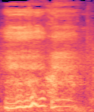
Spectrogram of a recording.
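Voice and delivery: laughing. Real, not acted. Laughing at bad luck.

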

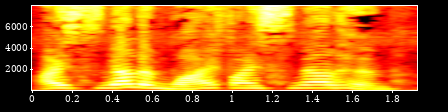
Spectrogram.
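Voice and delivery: excited ogre sniffing; loud insistent ogre. Acted. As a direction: press it on your wife, booming.

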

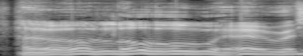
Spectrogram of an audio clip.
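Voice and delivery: loud, looming horror-host greeting; Vincent Price impression. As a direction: put on a spooky Vincent Price voice. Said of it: "sounds like Vincent Price".

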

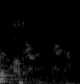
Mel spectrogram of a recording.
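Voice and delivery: hushed gossiping whisper; barely audible murmured aside; mock whispering. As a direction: whisper it behind someone's back. Onlookers whispering about foreigners.

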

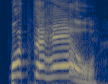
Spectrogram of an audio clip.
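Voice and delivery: high, loud disbelieving yelp; shocked outburst. Real, not acted. Reacting to rude seller reply.

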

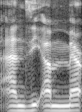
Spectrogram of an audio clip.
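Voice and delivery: ordinary delivery

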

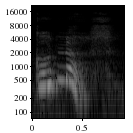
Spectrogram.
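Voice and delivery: high, bright twitter. A narrator's reading. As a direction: twitter like a little bird. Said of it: "twittered Muriel".

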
